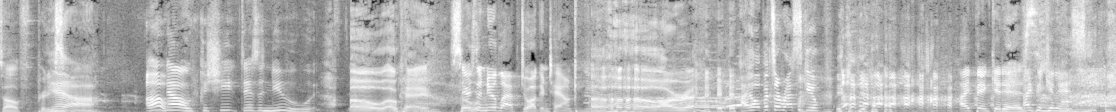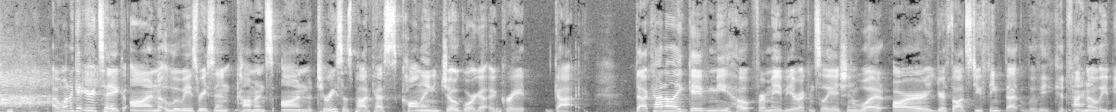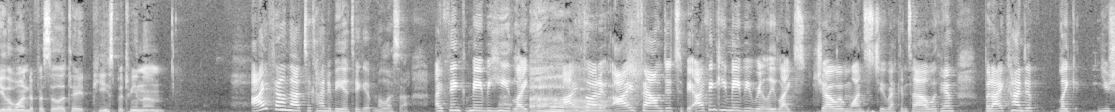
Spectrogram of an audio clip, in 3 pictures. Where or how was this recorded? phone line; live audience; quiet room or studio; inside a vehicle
live audience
